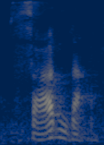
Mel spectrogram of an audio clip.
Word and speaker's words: sadhana: Mom to pronouncing sadhana that's the Texas pronunciation so here's the real pronunciation sadhna that's so pretty isn't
